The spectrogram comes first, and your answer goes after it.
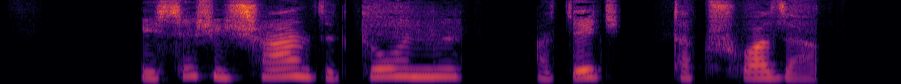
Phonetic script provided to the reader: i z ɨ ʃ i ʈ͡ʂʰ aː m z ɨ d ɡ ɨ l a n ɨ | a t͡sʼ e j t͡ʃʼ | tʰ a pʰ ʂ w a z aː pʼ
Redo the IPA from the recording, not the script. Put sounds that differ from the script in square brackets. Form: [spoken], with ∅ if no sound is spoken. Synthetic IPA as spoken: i [s] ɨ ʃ i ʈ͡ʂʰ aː [n] z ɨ d ɡ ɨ l a n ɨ | a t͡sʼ e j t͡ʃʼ | tʰ a pʰ ʂ w a z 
